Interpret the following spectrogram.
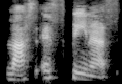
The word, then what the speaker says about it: Las Espinas: So my rosé, and you're gonna give me the pronunciation. Las Uh, Espinas. Las Espinas.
